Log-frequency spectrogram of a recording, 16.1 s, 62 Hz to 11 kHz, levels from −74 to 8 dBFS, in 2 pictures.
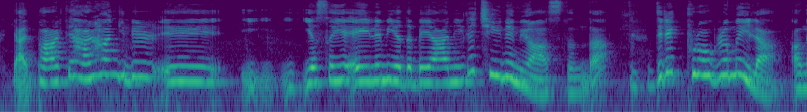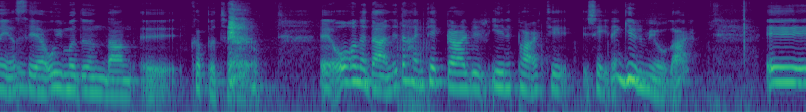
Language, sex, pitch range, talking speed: Turkish, female, 175-250 Hz, 110 wpm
